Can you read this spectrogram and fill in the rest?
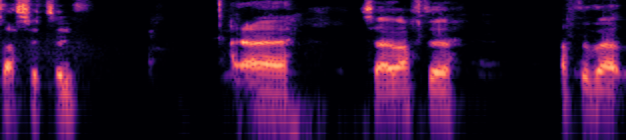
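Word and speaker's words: Ashopton: I think it's pronounced Ashetton.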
